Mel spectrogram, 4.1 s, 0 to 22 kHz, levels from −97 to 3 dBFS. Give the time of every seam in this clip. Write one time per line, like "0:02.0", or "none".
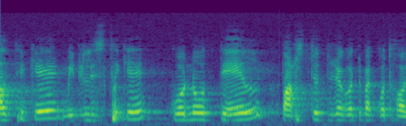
0:02.7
